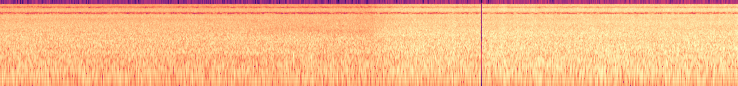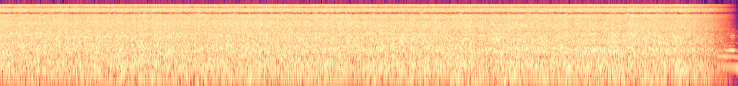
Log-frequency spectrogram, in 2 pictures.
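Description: Waterfall pouring: a steady rush of falling water. It gets louder and brighter about six seconds in.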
